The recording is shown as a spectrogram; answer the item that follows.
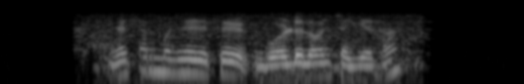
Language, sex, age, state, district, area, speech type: Hindi, male, 30-45, Madhya Pradesh, Harda, urban, conversation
